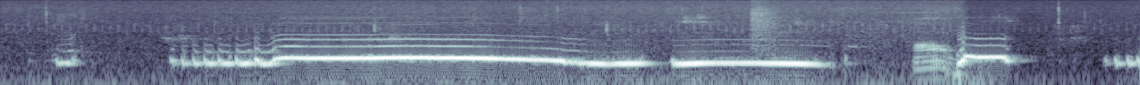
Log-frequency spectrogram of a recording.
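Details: Kept puter pelung dove from Java, Indonesia, calling with a sound compared to a weeping child: a burring onset leading into a long even coo that dips lower, a second lower coo, then a quick rising note.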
